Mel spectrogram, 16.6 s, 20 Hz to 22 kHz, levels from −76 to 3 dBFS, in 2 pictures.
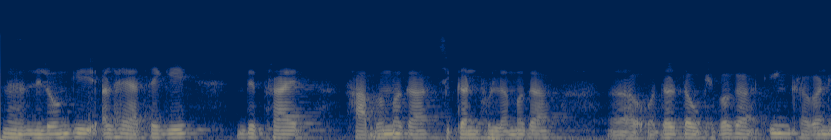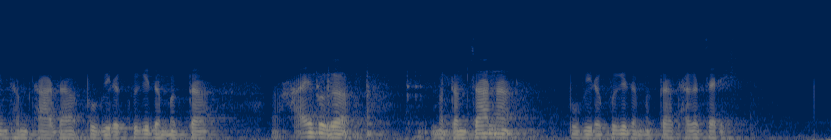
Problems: constant background noise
